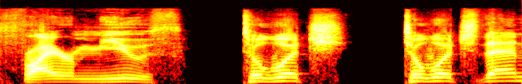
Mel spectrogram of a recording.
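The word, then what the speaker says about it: Freiermuth: during the broadcast that frier Muth told them during the week that that's how you pronounce his name frier Muth Fri Muth to which to which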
